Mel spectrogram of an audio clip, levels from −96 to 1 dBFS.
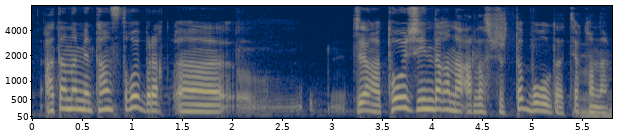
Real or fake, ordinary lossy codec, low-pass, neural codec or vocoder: real; none; none; none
